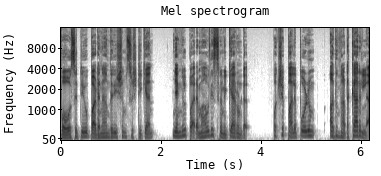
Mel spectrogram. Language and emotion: Malayalam, sad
